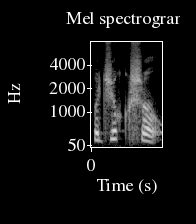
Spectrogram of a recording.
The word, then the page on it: ujukshul': chukchansi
